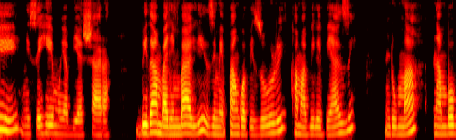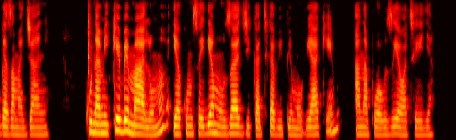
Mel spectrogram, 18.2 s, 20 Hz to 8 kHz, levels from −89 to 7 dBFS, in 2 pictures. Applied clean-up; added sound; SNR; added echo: none; Snare drum; 20 dB; none.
